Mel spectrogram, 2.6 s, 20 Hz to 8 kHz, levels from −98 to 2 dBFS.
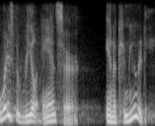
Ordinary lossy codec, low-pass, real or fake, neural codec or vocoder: Opus, 24 kbps; 7.2 kHz; fake; codec, 16 kHz, 8 kbps, FunCodec, trained on Chinese and English, 25 frames a second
